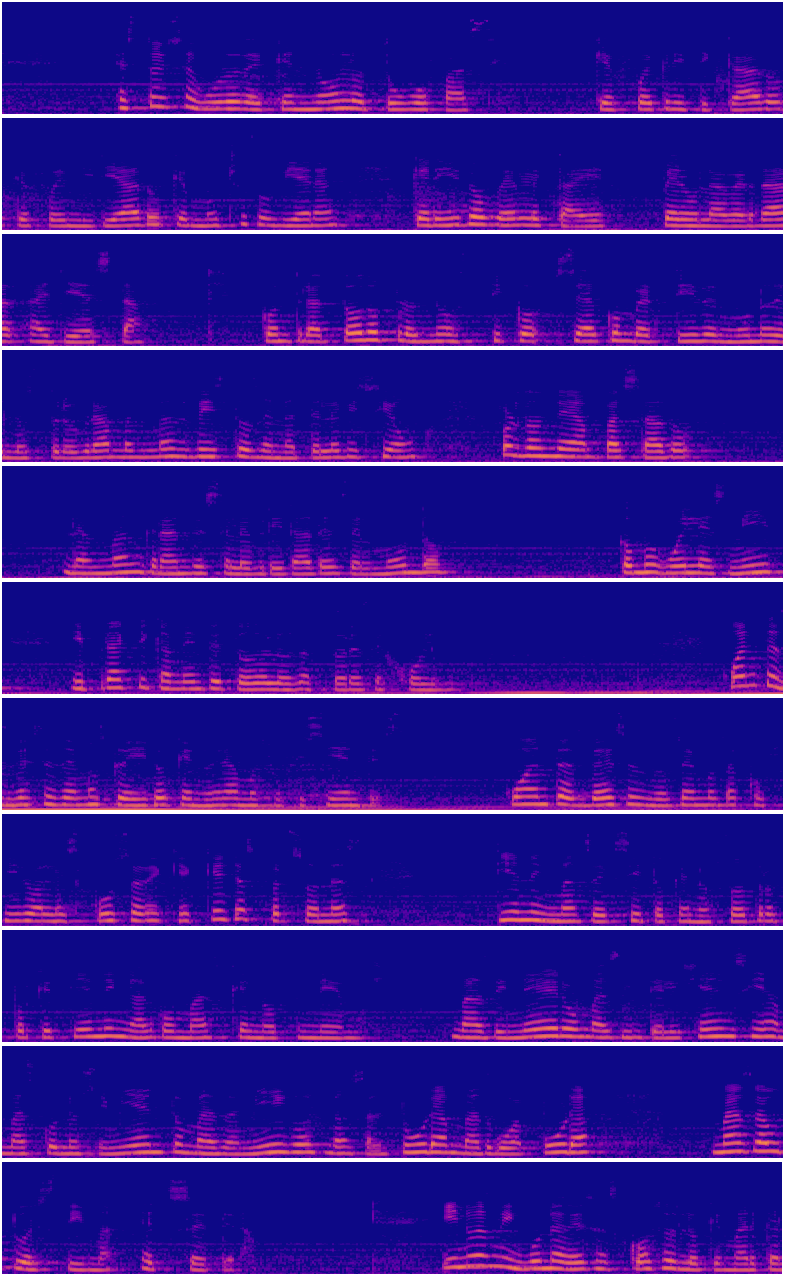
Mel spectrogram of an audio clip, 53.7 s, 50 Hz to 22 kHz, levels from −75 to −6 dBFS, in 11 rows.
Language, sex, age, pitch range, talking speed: Spanish, female, 30-49, 215-255 Hz, 130 wpm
